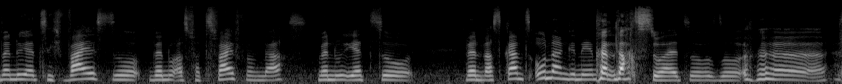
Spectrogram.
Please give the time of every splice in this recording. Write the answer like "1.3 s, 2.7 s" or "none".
3.1 s, 6.0 s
